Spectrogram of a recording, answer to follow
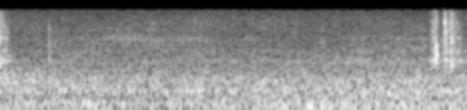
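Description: Steady low outdoor background rumble with a faint, even hum.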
